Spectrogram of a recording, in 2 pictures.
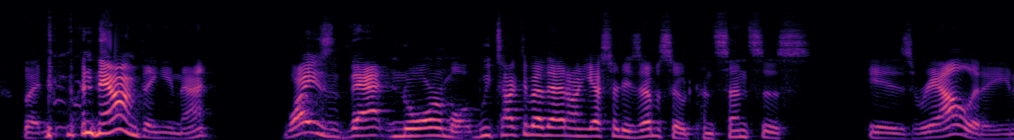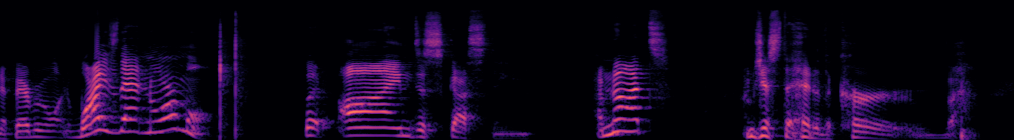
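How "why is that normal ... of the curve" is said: comic-book villain voice. Talking on a podcast, doing a Joker impression. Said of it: "You like that Joker impression?".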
